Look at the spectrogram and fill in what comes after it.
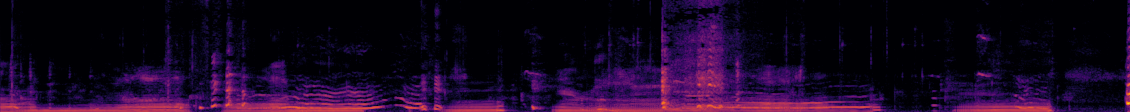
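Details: Two whippets indoors playing a chewing game with each other, making strange vocal sounds: long harmonic moaning growls and whines, wavering in pitch, in several drawn-out bursts of one to three seconds with short gaps.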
